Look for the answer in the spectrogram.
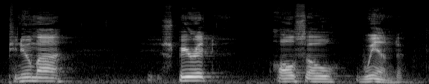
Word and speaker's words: pneuma: So I have to clue you in that the word Spirit in the Greek is pneuma. Now, we use that word for pneumonia, pneumatic hammer, and so on. We don't pronounce the P, but in the Greek you do. Pneuma.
